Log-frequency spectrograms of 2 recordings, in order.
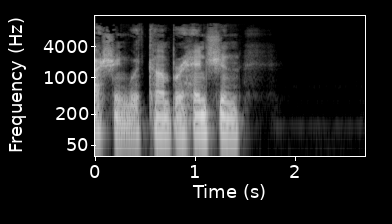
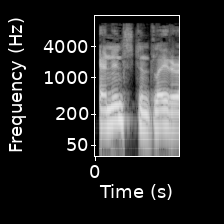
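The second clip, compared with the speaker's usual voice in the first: usual speaking voice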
